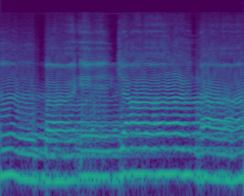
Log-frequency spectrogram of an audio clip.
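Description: A man singing a naat solo without instruments, drawing out long, ornamented notes with a wavering vibrato.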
